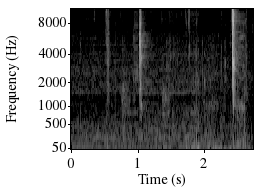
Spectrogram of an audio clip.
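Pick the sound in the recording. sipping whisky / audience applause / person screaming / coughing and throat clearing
sipping whisky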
